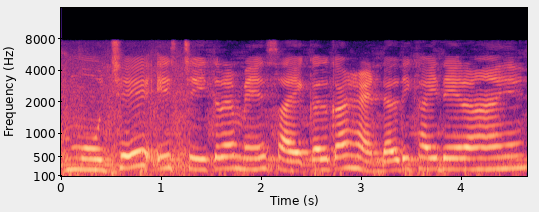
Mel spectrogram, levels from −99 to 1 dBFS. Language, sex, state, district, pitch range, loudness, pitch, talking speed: Hindi, female, Madhya Pradesh, Dhar, 225-250 Hz, -13 LUFS, 235 Hz, 140 wpm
